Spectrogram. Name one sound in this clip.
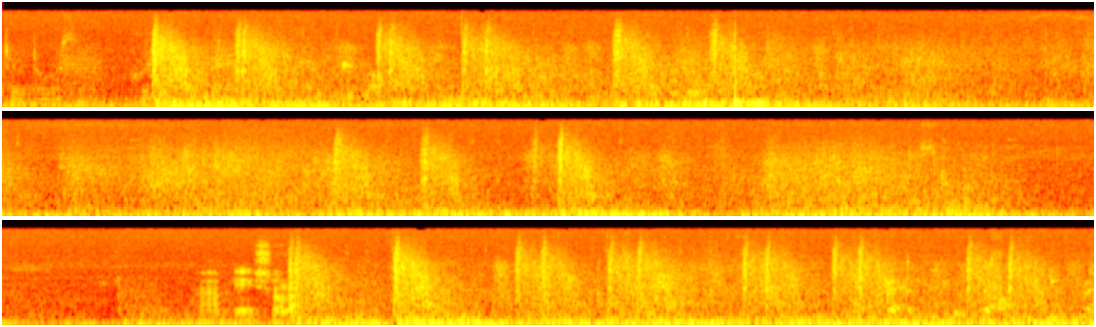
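Weapons fire in rapid bursts.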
